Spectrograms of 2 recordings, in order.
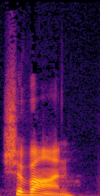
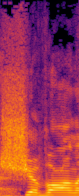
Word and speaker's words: Siobhán: Siobhan. – Siobhan. – Yep. – Okay. – Like Siobhan, like S-H-A-V, as in Victor, yeah. A-N.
